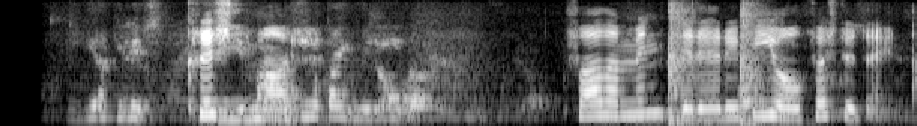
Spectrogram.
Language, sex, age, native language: Icelandic, male, 14, Icelandic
